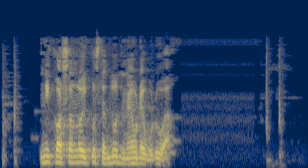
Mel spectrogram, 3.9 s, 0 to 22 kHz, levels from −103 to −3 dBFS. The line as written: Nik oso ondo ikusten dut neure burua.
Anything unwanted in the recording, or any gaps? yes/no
no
